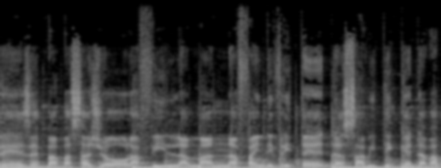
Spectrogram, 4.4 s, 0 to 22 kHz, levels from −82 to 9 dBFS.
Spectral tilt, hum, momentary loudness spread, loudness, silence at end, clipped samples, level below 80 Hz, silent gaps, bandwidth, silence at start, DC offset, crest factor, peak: -4.5 dB/octave; none; 3 LU; -16 LUFS; 0 s; under 0.1%; -40 dBFS; none; over 20 kHz; 0 s; under 0.1%; 14 dB; -2 dBFS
